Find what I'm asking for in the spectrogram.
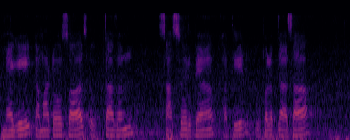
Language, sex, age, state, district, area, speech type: Goan Konkani, male, 45-60, Goa, Bardez, rural, read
